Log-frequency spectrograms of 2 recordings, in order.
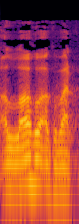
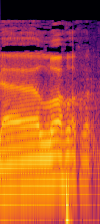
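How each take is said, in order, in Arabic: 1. الحركة الأولى في الله قصيرة. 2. الحركة الأولى في الله ممدودة. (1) "فيقول الله أكبر" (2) "وأن لا يمد الهمزة الأولى فيصير استفهام"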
